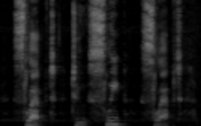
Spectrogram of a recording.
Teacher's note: But when you add an extra little bit to the end of a verb, like that T at the end of sleep, you tend to shorten the vowel to compensate so the word will fit into the metronome of speech. A long E becomes a short E, and then because of other changes, the sound A turned into the sound E, and you go from slept to sleep, slept.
